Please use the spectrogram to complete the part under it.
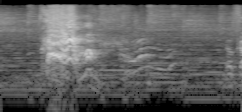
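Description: An angry Jack Russell terrier barks and yips in a loud, sharp burst, then keeps up smaller whining yips close by, with a person talking to it in between.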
